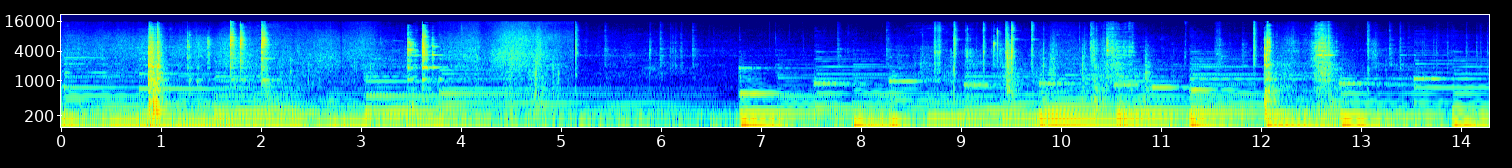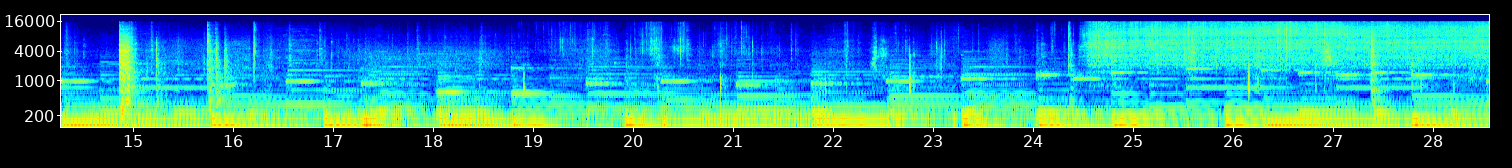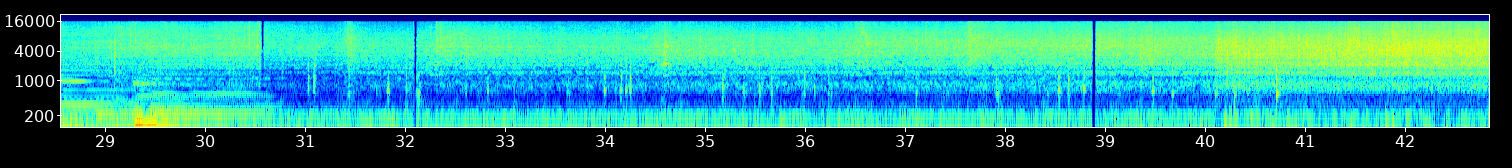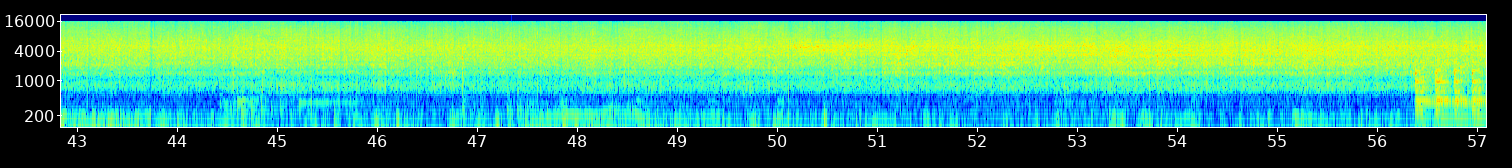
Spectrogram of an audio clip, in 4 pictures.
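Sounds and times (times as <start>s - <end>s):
food sizzling in frying: 0.0s - 5.1s, 19.0s - 21.3s, 24.0s - 57.0s.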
